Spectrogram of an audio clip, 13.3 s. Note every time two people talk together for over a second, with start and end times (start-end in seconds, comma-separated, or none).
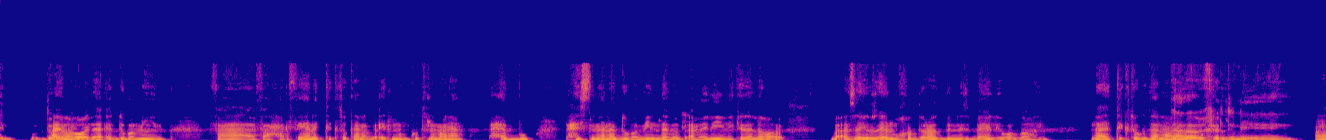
none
